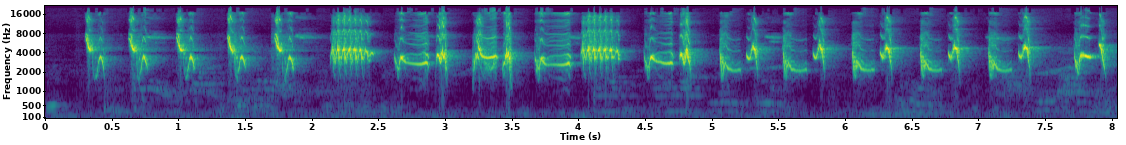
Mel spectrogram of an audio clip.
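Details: Lure song of a long-tailed shrike for stirring lazy birds into full song: a dense, continuous run of piercing chirps mixing sharp downstrokes with buzzier, wavering notes, barely pausing.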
